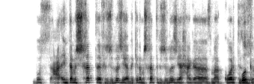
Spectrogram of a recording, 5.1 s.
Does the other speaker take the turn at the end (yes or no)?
yes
